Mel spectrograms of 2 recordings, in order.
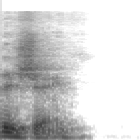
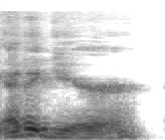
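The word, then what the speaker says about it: étagère: It's called an etagé. And the way it's spelled is etagere. And she kept saying etagere and I kept connecting her to etagé.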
